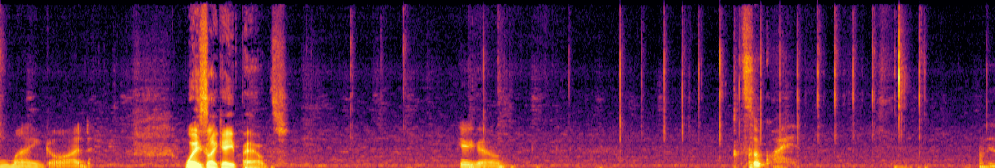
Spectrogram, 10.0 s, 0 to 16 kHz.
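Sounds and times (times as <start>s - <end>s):
speech: 0.0s - 1.1s, 1.8s - 2.9s, 4.6s - 5.2s, 7.4s - 7.9s, 9.8s - 9.9s
small keyboard clicking: 6.1s - 9.4s.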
